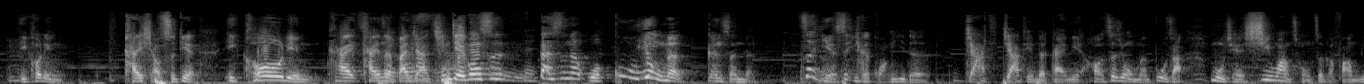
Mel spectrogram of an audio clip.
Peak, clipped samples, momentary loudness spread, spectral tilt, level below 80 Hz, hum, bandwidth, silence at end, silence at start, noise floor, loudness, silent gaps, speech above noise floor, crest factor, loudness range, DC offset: -4 dBFS; under 0.1%; 15 LU; -5 dB/octave; -36 dBFS; none; 12.5 kHz; 0 s; 0.1 s; -43 dBFS; -22 LUFS; none; 21 dB; 18 dB; 10 LU; under 0.1%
